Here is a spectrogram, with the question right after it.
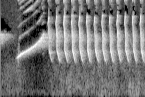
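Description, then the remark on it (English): A northern cardinal's loud, clear whistled song: a rising slurred note followed by a rapid series of about fourteen repeated down-slurred whistles, steady, with no other sounds. “The cardinal. My mother taught me when I was a boy that if you imitate a cardinal's whistle when one is nearby, it will answer back to you on and on as long as you want.”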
